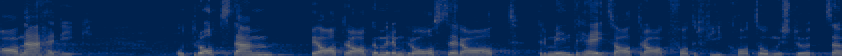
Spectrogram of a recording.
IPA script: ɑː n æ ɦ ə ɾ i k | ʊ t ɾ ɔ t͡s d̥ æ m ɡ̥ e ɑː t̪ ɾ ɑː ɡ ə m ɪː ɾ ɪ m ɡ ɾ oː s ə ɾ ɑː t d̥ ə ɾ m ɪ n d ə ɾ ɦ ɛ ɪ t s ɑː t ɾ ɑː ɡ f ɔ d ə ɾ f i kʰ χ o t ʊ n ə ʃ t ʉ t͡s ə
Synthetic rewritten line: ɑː n æ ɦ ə ɾ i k | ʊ t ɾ ɔ t͡s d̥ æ m b̥ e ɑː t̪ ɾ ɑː ɡ ə m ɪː ɾ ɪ m ɡ ɾ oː s ə ɾ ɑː t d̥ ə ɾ m ɪ n d ə ɾ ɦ ɛ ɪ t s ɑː t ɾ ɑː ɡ f ɔ d ə ɾ f i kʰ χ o t͡s ʊ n ə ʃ t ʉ t͡s ə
